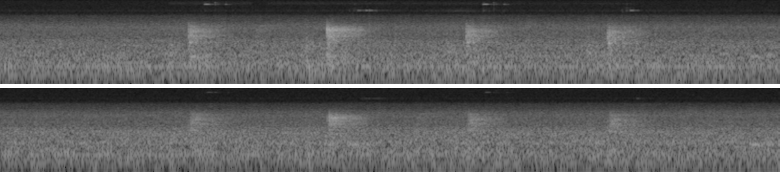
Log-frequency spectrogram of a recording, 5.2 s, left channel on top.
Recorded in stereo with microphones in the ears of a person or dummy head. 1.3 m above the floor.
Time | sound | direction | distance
1.1 | footsteps | 80° left | 9 m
